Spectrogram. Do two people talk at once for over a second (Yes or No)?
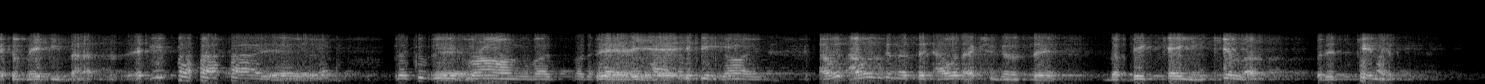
Yes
